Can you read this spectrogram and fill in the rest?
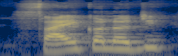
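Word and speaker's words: psychology: साइकोलॉजी इसमें P silent है। P silent होने की वजह से इसको बोला जाता है साइकोलॉजी।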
